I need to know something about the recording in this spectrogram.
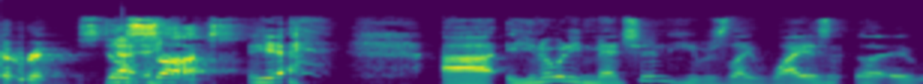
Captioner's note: laughing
